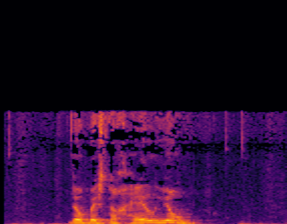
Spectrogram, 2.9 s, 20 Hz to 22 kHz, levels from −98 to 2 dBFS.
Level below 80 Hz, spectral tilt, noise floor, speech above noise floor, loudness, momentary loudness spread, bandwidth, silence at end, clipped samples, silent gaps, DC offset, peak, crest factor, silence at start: -56 dBFS; -5.5 dB/octave; -43 dBFS; 21 dB; -23 LUFS; 6 LU; 11.5 kHz; 0.15 s; under 0.1%; none; under 0.1%; -8 dBFS; 16 dB; 0.1 s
